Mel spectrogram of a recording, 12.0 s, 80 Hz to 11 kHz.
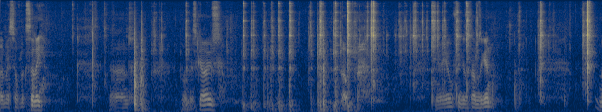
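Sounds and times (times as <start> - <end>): plastic pump parts clicking: 11.6 - 11.9.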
